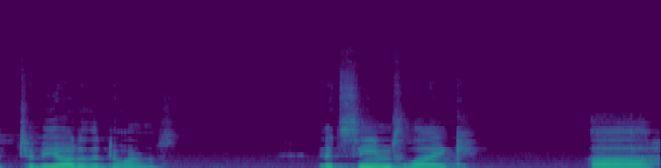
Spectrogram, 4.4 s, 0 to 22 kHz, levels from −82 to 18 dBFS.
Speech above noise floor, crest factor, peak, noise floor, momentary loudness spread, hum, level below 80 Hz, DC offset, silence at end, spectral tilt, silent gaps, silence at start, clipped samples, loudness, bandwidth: 38 dB; 18 dB; -10 dBFS; -65 dBFS; 12 LU; none; -64 dBFS; under 0.1%; 0 s; -7 dB/octave; none; 0 s; under 0.1%; -28 LUFS; 12 kHz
